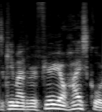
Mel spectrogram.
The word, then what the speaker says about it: Refugio: Down below, these are the arched windows that came out of the Refugio High School, Refugio, Texas. And that's spelled like totally different than it sounds.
